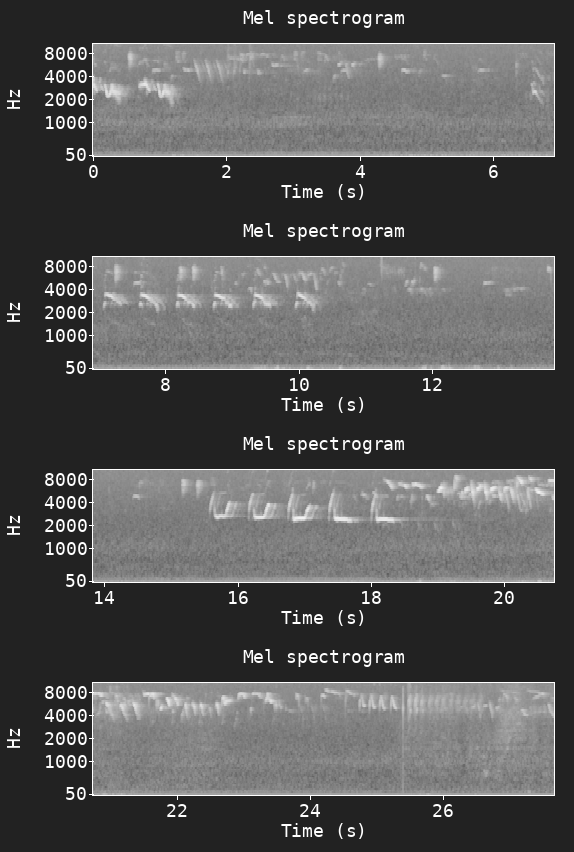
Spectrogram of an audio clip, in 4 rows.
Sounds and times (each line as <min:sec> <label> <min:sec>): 0:00.0 plenty of birds 0:27.6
